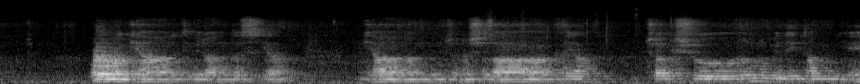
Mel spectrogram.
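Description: A man sings loudly through a microphone.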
